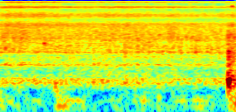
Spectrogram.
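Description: Tomatoes and green chillies sizzling in a hot pan, a faint, steady hiss that stays even throughout, with a small clatter near the end.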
